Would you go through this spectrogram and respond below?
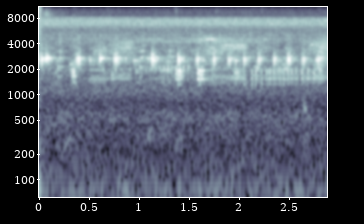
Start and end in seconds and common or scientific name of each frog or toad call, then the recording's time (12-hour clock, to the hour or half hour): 0.0	2.8	Cochran's lime tree frog
0.3	2.8	Bischoff's tree frog
0.6	2.8	two-colored oval frog
1.5	2.8	Scinax perereca
11:30pm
